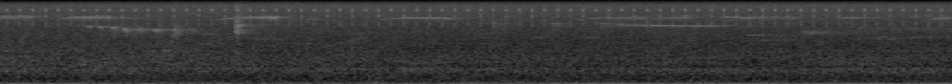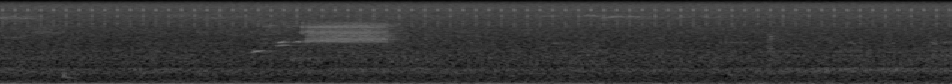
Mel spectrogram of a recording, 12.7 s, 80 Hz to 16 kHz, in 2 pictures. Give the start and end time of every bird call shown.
[0.00, 1.83] Red-winged Blackbird (Agelaius phoeniceus)
[0.00, 3.13] Cedar Waxwing (Bombycilla cedrorum)
[3.53, 6.83] Song Sparrow (Melospiza melodia)
[7.83, 9.03] Red-winged Blackbird (Agelaius phoeniceus)

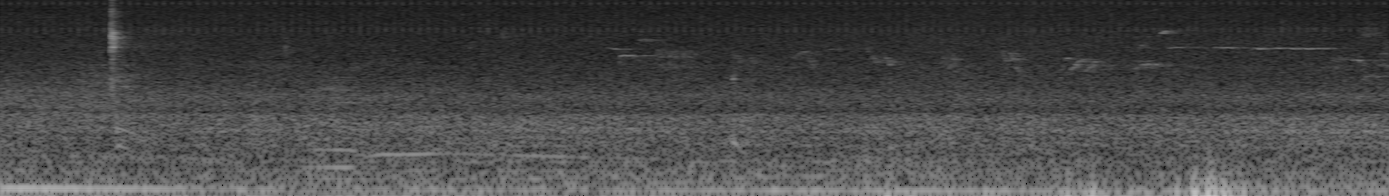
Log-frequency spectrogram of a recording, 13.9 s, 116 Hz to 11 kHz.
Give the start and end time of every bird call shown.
[0.86, 1.46] Red-winged Blackbird (Agelaius phoeniceus)
[5.86, 6.66] Wood Thrush (Hylocichla mustelina)
[8.56, 11.66] unidentified bird
[11.56, 13.86] Song Sparrow (Melospiza melodia)

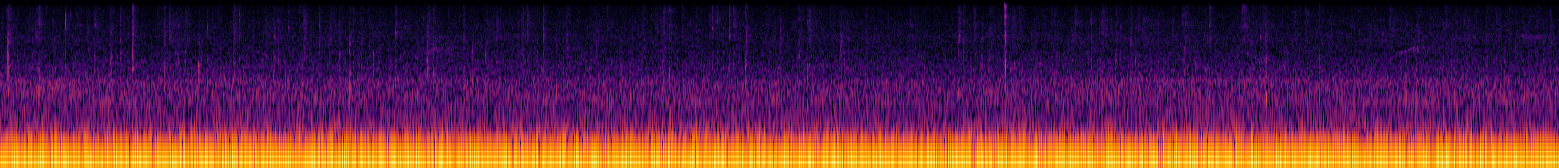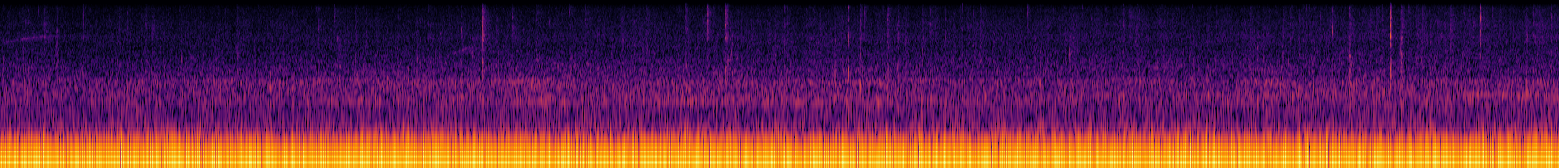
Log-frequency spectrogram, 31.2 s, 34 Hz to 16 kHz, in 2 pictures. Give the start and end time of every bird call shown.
[4.12, 4.72] Great Crested Flycatcher (Myiarchus crinitus)
[13.92, 14.42] Great Crested Flycatcher (Myiarchus crinitus)
[15.02, 16.22] Eastern Wood-Pewee (Contopus virens)
[19.92, 20.52] Great Crested Flycatcher (Myiarchus crinitus)

